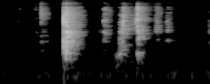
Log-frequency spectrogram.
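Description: Scissors snipping into a cardboard tube: one sharp cut about two-thirds of a second in, then three smaller snips in quick succession.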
